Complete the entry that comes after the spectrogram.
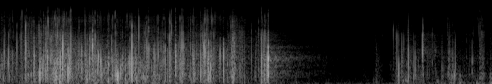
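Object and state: Fuzzy microphone windscreen being scratched.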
